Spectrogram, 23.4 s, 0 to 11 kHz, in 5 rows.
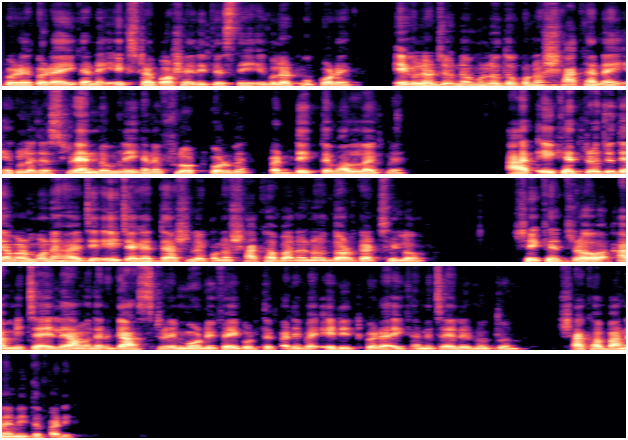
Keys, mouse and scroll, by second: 0.0 KP_1, 0.1 1, 1.0 shift+middle click, 1.4-4.9 typing, 6.1 KP_7, 6.2 7, 7.3 shift+d, 8.7 KP_1, 8.9 1, 9.2 g, 11.0 shift+middle click, 11.8 shift+d, 12.9 s, 13.0 g, 13.0 Tab, 13.5 click, 14.6 Tab, 15.4 click, 15.9 e, 17.8 e, 19.6 ctrl+a, 20.0 ctrl+click, 20.3 ctrl+a, 20.5 ctrl+middle click, 21.0 click, 21.2-23.4 typing, 21.4 click, 21.7 Tab, 21.9 Tab, 22.8 shift+middle click.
